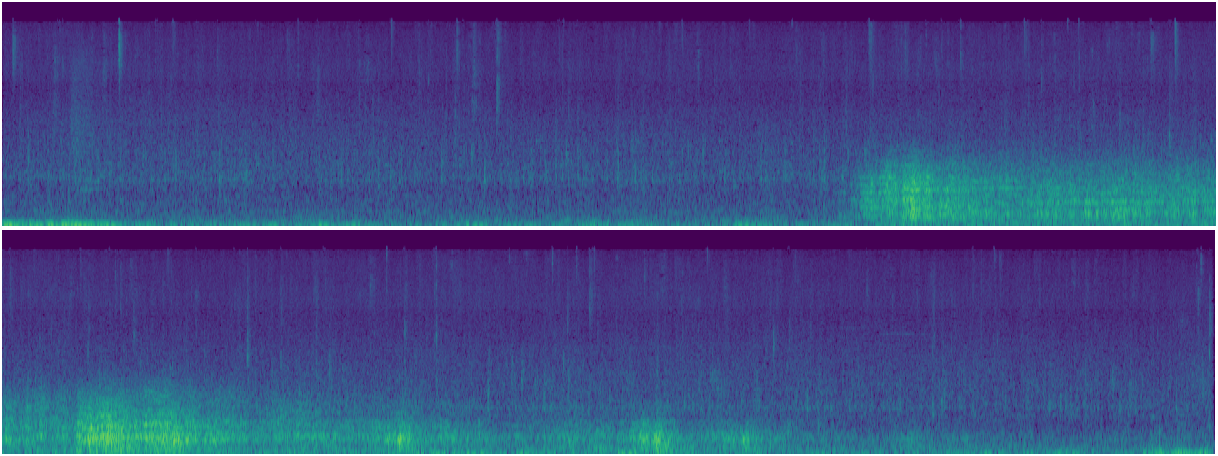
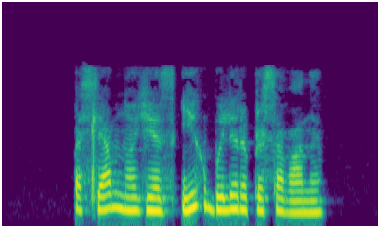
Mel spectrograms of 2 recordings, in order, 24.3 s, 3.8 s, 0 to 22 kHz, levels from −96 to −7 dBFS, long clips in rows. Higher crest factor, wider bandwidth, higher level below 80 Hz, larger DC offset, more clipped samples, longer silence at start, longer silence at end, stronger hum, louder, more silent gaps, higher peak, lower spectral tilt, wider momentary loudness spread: first, 24 dB vs 14 dB; first, 16.5 kHz vs 7.8 kHz; about the same, -52 dBFS vs -54 dBFS; neither; neither; second, 0 s vs 0.75 s; second, 0 s vs 0.55 s; neither; second, -40 LUFS vs -14 LUFS; neither; second, -18 dBFS vs -2 dBFS; about the same, -7 dB/octave vs -7.5 dB/octave; first, 22 LU vs 8 LU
